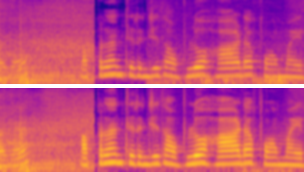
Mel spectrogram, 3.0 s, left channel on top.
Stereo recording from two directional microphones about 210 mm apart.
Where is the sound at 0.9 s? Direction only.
15° right (ahead or behind).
